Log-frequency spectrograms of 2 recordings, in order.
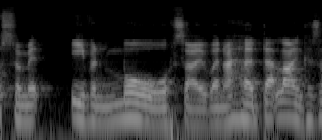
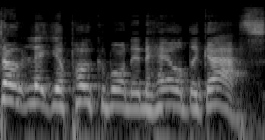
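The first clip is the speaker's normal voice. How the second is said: very high-pitched yelling; 10 semitones higher, 4 dB louder than usual. Recapping a Pokemon scene, the speaker quotes a character warning everyone, imitating someone yelling. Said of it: "she's just yelling at everyone".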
